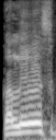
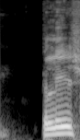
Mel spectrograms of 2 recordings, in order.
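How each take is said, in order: First: कलेश with a vowel after K, 'ka-les'; wrong spelling pronunciation. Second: क्लेश with K and L joined, 'klesh'; corrected pronunciation. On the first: Teacher reading out the misspelling, कलेश as 'ka-les'. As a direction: say कलेश loosely as 'kales'. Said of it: "कलेश गलत लिखा हुआ है". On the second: Teacher fixing the word, क्लेश as 'klesh'. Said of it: "क्लेश को ठीक करो". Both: Shown as a demonstration.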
